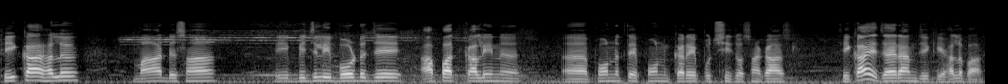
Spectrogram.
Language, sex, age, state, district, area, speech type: Sindhi, male, 30-45, Gujarat, Kutch, urban, spontaneous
